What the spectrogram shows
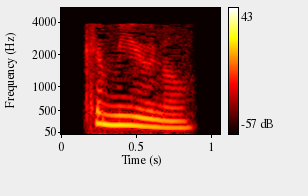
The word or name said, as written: communal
